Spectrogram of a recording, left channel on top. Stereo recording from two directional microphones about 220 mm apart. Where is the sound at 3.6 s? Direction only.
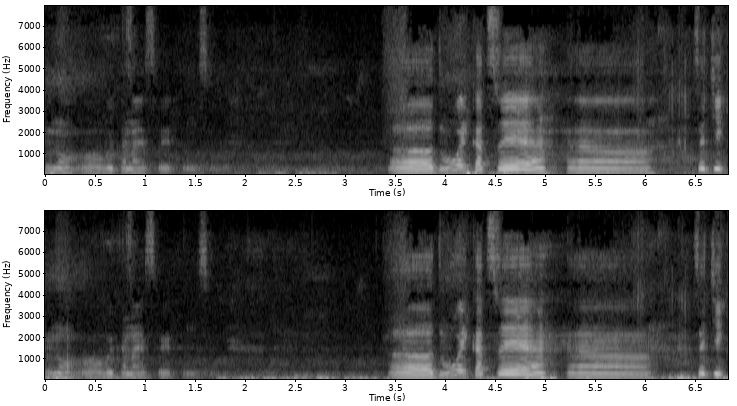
Centre (ahead or behind).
